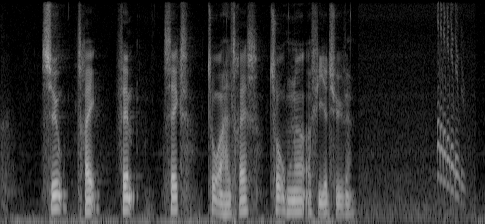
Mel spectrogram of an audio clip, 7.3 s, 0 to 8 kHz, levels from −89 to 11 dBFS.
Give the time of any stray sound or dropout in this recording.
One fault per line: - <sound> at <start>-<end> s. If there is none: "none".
- chirp at 6.6-7.0 s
